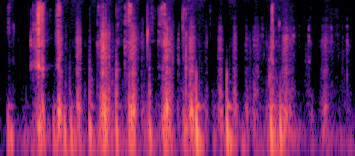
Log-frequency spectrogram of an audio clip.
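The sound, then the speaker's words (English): Quiet, close chewing of a food sample, with many soft crunchy bites and small mouth clicks in an uneven rhythm and no other sounds. “Okay, here, let me taste one.”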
